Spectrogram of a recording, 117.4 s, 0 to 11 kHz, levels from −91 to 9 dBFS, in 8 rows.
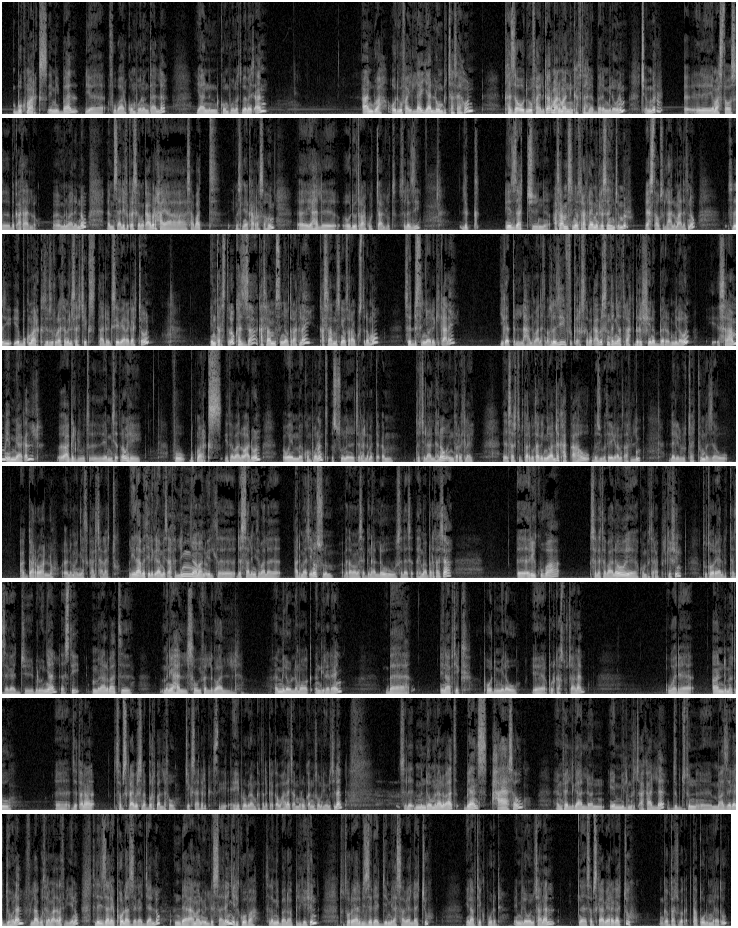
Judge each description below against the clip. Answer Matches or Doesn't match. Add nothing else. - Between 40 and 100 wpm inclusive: Doesn't match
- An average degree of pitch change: Matches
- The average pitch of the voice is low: Matches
